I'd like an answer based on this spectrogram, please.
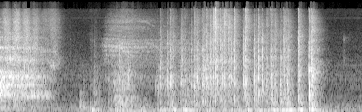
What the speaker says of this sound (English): it's a larger deck, but it shuffles really nicely.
